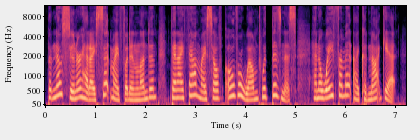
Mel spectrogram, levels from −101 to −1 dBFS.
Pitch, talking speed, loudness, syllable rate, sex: 260 Hz, 210 wpm, -17 LUFS, 5.5 syllables/s, female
